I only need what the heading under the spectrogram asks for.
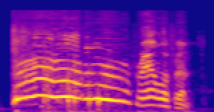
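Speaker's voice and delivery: very high, slow, elephant-like trumpeting cry.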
